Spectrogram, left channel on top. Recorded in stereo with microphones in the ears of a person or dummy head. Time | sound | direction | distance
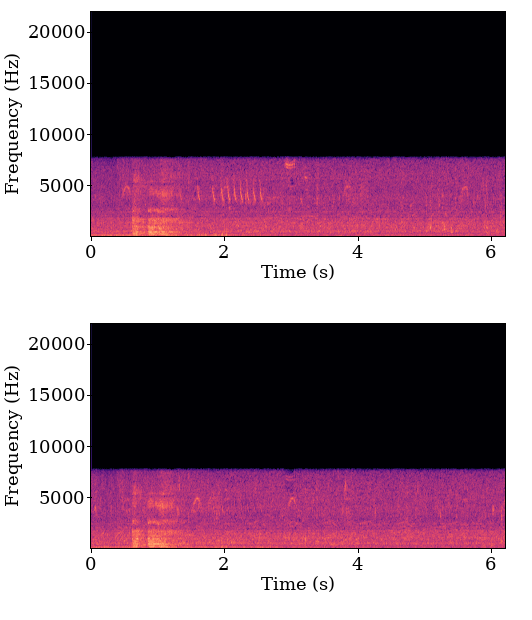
0.6 | throat clearing | 20° right (ahead or behind) | 2 m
